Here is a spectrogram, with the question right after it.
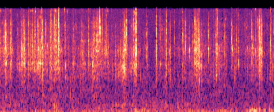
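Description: A strand of small hollow spiral seashells on string is held close up in cupped hands and squeezed and shaken. It makes a quiet, dense stream of bright, crisp clicks and crinkly rattles with almost no low end, each tick dying away almost instantly.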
